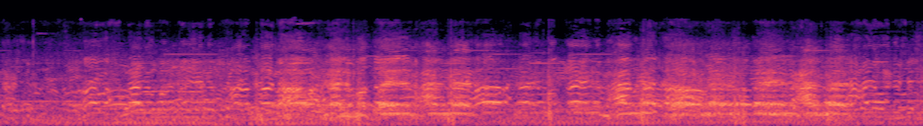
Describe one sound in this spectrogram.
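A large crowd of men chants loudly outdoors.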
